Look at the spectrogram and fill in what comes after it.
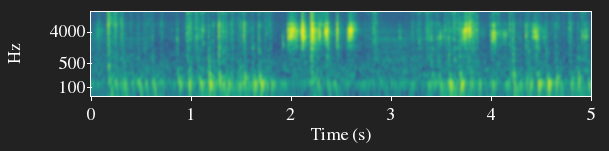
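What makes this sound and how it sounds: Both hands type quickly with their fingertips on the plastic keys of a thin laptop with a metal body. The result is a steady run of short, bright clicks and taps with a faint low thump under them, and a louder burst of keystrokes near the middle.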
